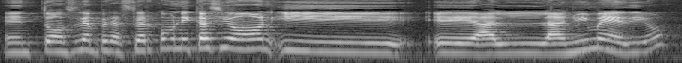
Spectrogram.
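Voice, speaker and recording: A young woman from Medellín with a Colombian accent, answering interview questions thoughtfully with frequent pauses and fillers. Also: on the high side, a bit bright. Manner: thoughtful, many hesitations and fillers. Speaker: guest, dancer.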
